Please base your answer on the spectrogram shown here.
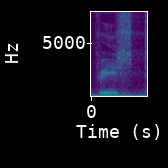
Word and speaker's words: Fichte: Fichte, have tried to Fichte, it is pronounced in German maybe, have tried to imply that Vedanta, Advaita, non-dualism, doesn't give importance to ethical philosophy.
